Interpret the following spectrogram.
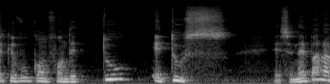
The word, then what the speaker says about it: tous: substantif enfants donc donc il s'agit d'un pronom et vous devait prononcer le s ils étaient tous très contents ok et voilà et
